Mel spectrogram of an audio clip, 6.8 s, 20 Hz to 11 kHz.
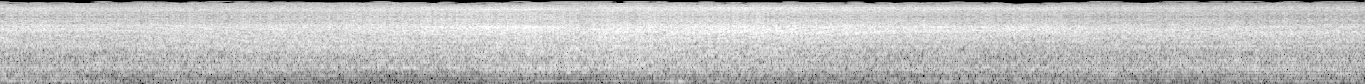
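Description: Small indoor RC model Cessna 310 in flight, its electric motor and propellers whirring with a steady, hissy sound that grows a little louder midway.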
